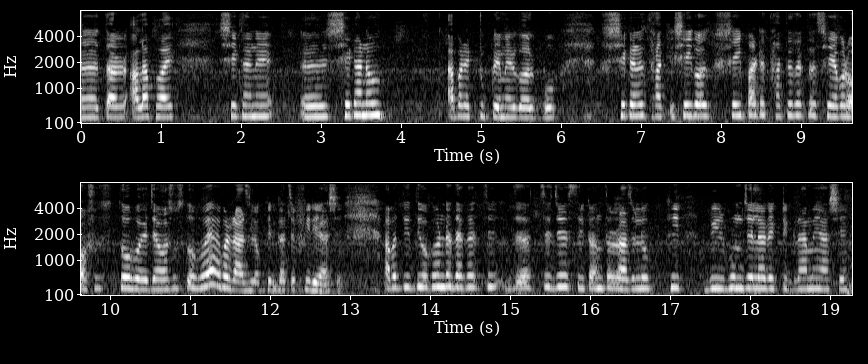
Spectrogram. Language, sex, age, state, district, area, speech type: Bengali, female, 18-30, West Bengal, South 24 Parganas, urban, spontaneous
